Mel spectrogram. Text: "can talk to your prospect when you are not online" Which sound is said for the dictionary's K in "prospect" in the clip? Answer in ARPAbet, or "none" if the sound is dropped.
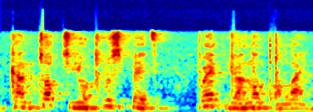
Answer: none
